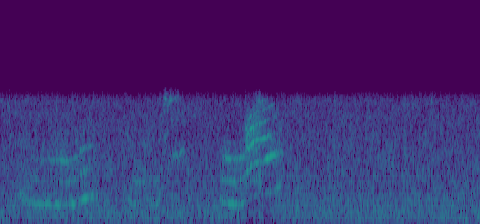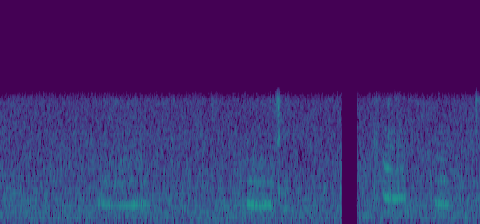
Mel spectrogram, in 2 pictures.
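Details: Maine Coon cat meowing indoors: several short, soft, tonal meows, some rising then falling, spaced irregularly across the recording with quiet gaps between, over a steady low background hiss.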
